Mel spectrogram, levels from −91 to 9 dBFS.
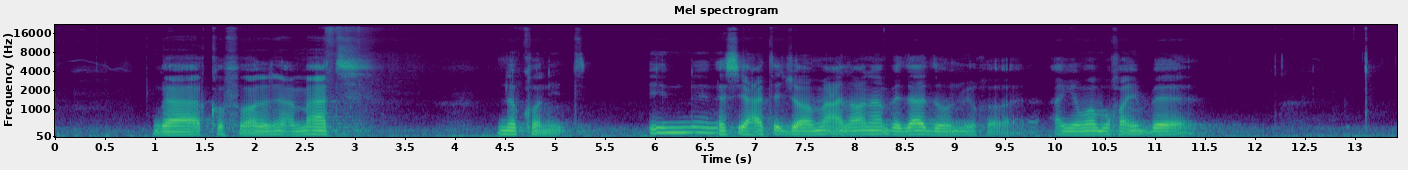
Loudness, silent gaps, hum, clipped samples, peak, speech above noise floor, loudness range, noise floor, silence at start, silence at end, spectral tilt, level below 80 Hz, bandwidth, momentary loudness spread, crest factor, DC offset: -24 LUFS; none; none; under 0.1%; -8 dBFS; 28 dB; 5 LU; -52 dBFS; 0.5 s; 0.3 s; -6.5 dB/octave; -50 dBFS; over 20 kHz; 18 LU; 18 dB; under 0.1%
